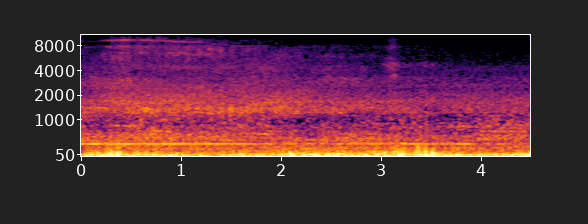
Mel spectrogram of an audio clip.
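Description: City street ambience: a steady low traffic rumble with a continuous humming tone that stops near the end.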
